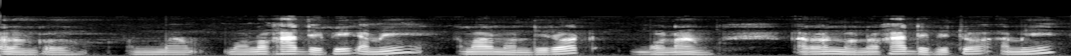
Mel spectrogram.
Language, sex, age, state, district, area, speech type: Assamese, male, 45-60, Assam, Barpeta, rural, spontaneous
